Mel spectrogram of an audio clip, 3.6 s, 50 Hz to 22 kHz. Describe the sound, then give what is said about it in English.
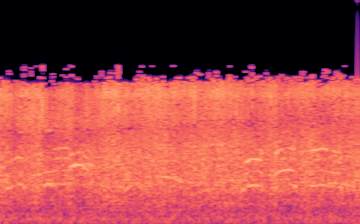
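A large stadium crowd at the 1935 All-Star Game between the National and American League roars as a band strikes up, a dense, unbroken wash of noise that holds steady at full volume, with faint musical tones from the band flickering through the din. “Now one has just been striking it up behind us here, and the crowd lets out a roar.”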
